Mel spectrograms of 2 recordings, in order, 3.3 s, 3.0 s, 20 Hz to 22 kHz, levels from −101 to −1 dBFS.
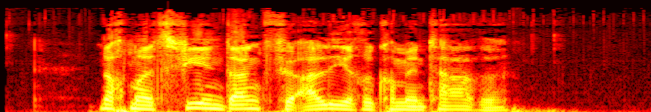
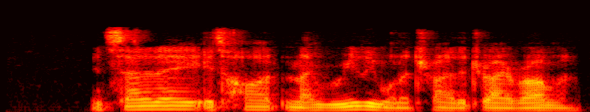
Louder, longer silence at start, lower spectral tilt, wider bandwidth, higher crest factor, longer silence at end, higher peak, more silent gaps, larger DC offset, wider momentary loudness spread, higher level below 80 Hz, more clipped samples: first, -14 LUFS vs -37 LUFS; about the same, 0.5 s vs 0.45 s; about the same, -5 dB/octave vs -4.5 dB/octave; first, 16 kHz vs 8.2 kHz; about the same, 16 dB vs 18 dB; first, 0.5 s vs 0.05 s; first, 0 dBFS vs -20 dBFS; neither; neither; first, 11 LU vs 5 LU; first, -34 dBFS vs -74 dBFS; neither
